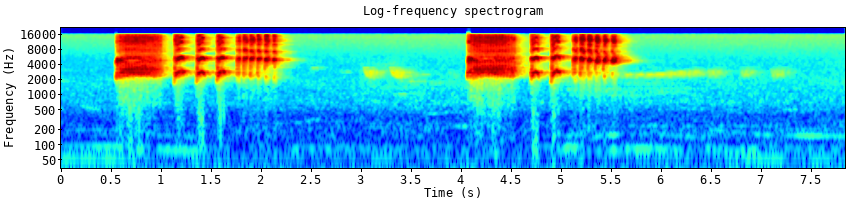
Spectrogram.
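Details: Lure recording of an orange-headed thrush to make other birds answer: two loud, raspy chattering bursts of rapid notes, about four seconds apart, with faint softer whistles in between.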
